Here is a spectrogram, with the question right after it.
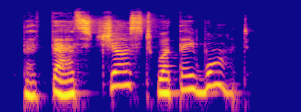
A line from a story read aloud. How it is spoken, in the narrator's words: Margaret exclaimed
